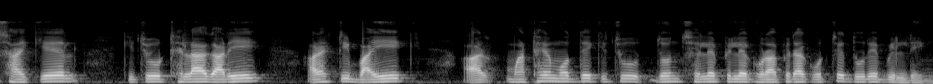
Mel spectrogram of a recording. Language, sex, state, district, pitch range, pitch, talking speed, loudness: Bengali, male, West Bengal, Purulia, 115-135 Hz, 125 Hz, 115 wpm, -18 LUFS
